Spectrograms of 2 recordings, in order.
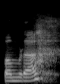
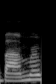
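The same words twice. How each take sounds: First: The name is said with a Punjabi pronunciation. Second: The name is said with an anglicized pronunciation. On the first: "if it's a Punjabi accent, it's Bamra" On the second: "I always say Bamra"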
